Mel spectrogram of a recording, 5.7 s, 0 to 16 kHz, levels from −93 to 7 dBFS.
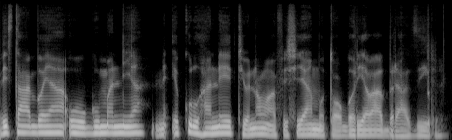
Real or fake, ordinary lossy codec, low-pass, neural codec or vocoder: fake; none; 14.4 kHz; autoencoder, 48 kHz, 32 numbers a frame, DAC-VAE, trained on Japanese speech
